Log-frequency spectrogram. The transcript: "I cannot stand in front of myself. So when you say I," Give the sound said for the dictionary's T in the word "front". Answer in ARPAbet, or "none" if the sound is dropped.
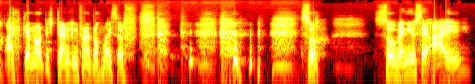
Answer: T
